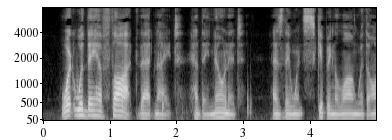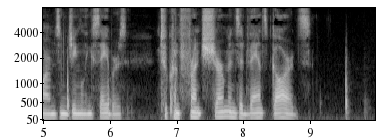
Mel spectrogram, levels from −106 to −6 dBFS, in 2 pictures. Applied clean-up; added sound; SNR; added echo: none; Walk, footsteps; 20 dB; none.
